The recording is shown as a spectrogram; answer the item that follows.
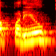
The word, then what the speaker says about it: प्र: तरह से लिखा जाएगा और इसका जो है उच्चारण आधा र होता है और जिस अक्षर में लगा रहेगा उसी अक्षर के साथ जो है ना र पदेन का उच्चारण होता है। जैसे इसको पढ़ेंगे प्र।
